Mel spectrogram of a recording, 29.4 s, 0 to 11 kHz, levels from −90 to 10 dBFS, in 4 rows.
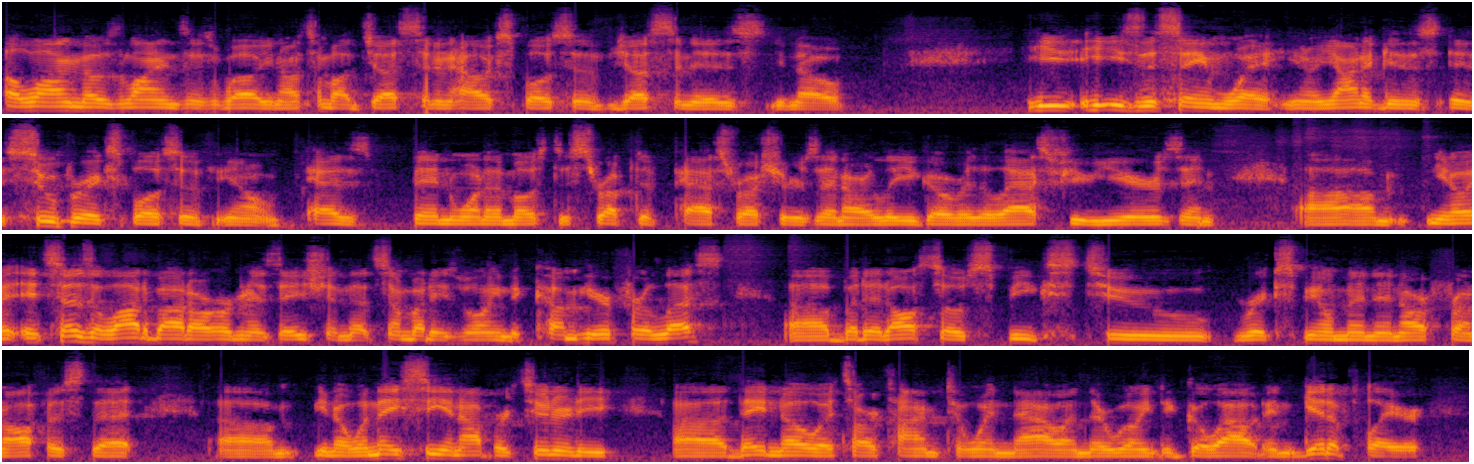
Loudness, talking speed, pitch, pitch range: -13 LUFS, 220 wpm, 100 Hz, 95-110 Hz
